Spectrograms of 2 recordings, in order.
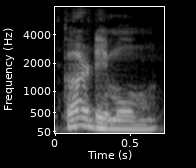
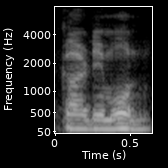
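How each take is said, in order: First: The word ends with an m sound. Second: The word ends with an n sound. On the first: The speaker calls it wrong. "Spelling এর সময় এম ও এম হবে" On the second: The speaker calls it right. "এটা কিন্তু কার্ডেমন উচ্চারণ হবে"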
